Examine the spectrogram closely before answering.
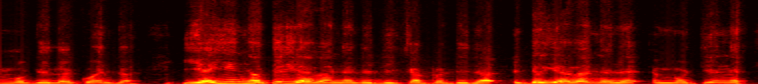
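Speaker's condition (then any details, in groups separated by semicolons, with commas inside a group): Cerebral palsy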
